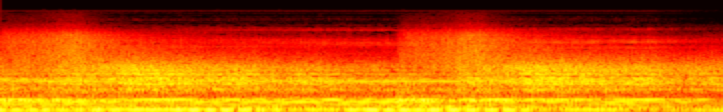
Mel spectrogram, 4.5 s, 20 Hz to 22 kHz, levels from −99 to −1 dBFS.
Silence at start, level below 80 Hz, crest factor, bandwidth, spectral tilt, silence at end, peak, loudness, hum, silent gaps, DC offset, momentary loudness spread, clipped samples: 0 s; -30 dBFS; 14 dB; 10.5 kHz; -5 dB/octave; 0 s; -6 dBFS; -20 LUFS; none; none; under 0.1%; 4 LU; under 0.1%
